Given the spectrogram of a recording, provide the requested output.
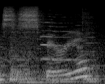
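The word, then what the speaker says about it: Suspiria: D liquid lipstick in spiria I'm really not good at pronouncing these names it's like suspense but with an A at the end so this is how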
